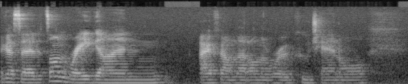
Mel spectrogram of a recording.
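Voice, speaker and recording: Over noticeable background noise and audible room echo, a woman speaks at a moderate pace in a very deep, low pitch. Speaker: movie review host. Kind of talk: movie review monologue. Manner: casual with many fillers.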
